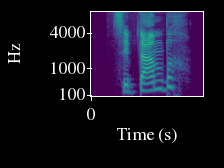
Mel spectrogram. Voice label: "Septamber", lexique indispensable haut rhin, Alsace

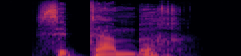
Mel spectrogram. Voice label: "Septamber", lexique indispensable bas rhin, Alsace; septembre; D'Daj, Monet, Johreszitte

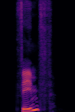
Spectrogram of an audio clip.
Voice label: "fìnef", lexique indispensable haut rhin, Alsace; 5

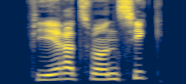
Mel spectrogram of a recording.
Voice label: "vier-e-zwànzich", lexique indispensable haut rhin, Alsace; 24

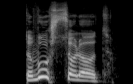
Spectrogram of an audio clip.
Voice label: HAUT RHIN, Dialectes du Haut-Rhin; salade de cervelas; d’r Versteckelter; lexique indispensable

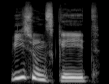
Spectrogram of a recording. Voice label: "Wie's ùns geht", lexique indispensable haut rhin, Alsace; comment ça va; Saint-Louis

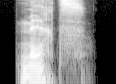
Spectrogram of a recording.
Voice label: "März", lexique indispensable bas rhin, Alsace; mars

